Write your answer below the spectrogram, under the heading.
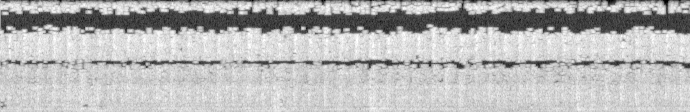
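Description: Dual-action exercise bike's flywheel whirring steadily as it is pedalled.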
